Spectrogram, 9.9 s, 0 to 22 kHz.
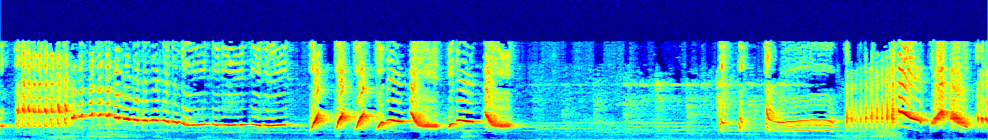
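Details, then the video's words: Whambie singing in a one-hour nonstop training track for caged birds: a long descending whistle, then a volley of quick sharp chirps, a quiet pause, and a resumed burst of warbling whistles and squeaks. "Masteran Whambie nonstop 1 jam"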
